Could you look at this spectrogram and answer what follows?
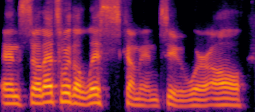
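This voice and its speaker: A man's voice: mid-range voice, expressive, normal speed, no echo, clean studio sound. A man chatting casually as a panelist in a roundtable discussion. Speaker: music video creator on a panel.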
